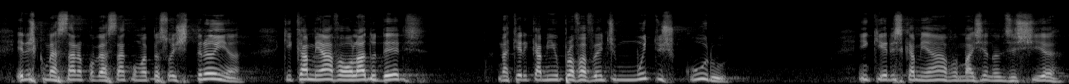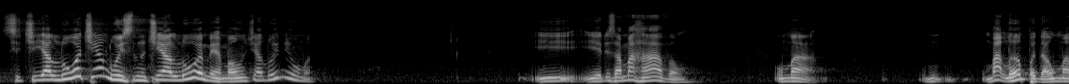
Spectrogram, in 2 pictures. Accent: Brazilian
